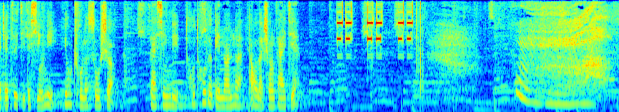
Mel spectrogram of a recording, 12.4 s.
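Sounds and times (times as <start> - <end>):
speech: 0.0 - 6.1
alarm clock beeping: 6.8 - 8.3
person yawning with a groan: 10.3 - 12.2.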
